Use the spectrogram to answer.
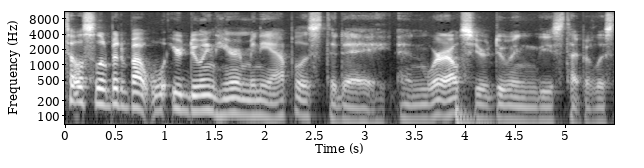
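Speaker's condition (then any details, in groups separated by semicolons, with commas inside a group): No condition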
